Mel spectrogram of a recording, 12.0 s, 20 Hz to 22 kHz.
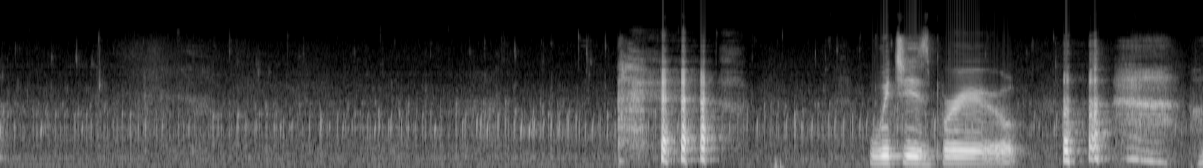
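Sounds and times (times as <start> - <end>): dry ice bubbling in water: 0.0 - 12.0.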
